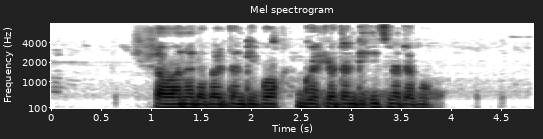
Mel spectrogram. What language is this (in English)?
Central Kurdish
